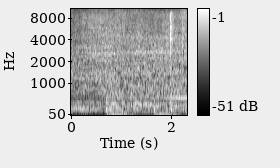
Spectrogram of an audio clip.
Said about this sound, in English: Oh, look, a car.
